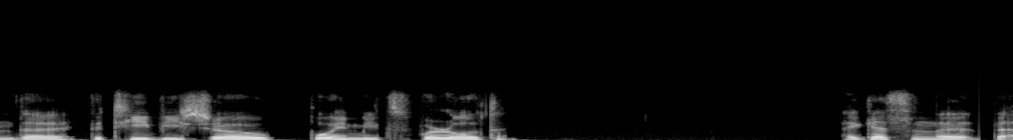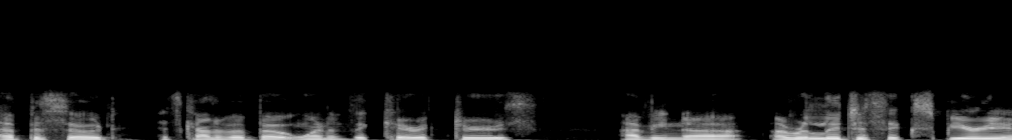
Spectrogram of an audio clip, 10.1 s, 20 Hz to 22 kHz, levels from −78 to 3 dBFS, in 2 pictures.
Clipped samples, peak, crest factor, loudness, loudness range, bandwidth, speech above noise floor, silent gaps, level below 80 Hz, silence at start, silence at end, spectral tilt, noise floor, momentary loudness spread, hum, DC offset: under 0.1%; 0 dBFS; 14 dB; -14 LUFS; 4 LU; 7.6 kHz; 60 dB; none; -62 dBFS; 0 s; 0 s; -7.5 dB/octave; -73 dBFS; 7 LU; none; under 0.1%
